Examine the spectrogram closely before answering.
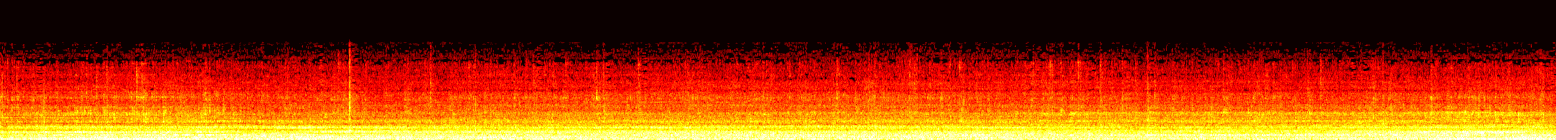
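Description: Freshpop popcorn vending machine running its popping cycle, filling a paper bag at the chute: a steady, even mechanical noise with a constant low hum.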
